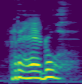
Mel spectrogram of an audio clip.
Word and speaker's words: reloj: Reloj. Reloj. Reloj. He's pronouncing the J too hard.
